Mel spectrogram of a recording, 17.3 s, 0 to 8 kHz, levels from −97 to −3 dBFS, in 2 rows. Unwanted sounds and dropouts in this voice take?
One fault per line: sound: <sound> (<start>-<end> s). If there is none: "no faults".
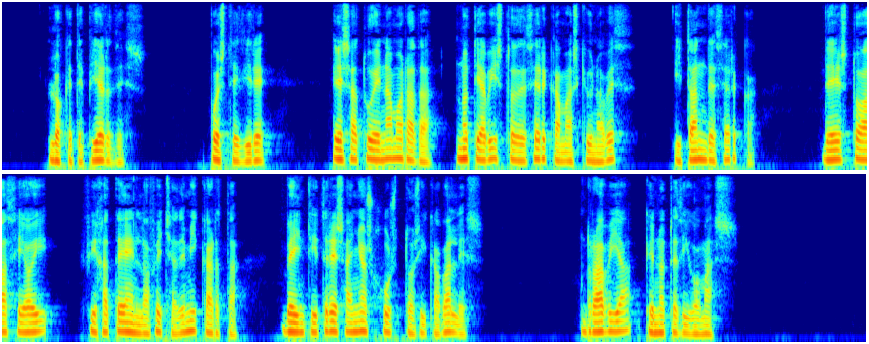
no faults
